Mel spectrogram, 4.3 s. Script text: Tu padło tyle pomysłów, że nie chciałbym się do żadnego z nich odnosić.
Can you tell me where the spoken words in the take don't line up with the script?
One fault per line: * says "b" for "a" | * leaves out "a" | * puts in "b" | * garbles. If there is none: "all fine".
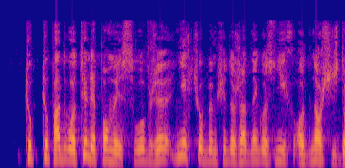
* puts in "tu"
